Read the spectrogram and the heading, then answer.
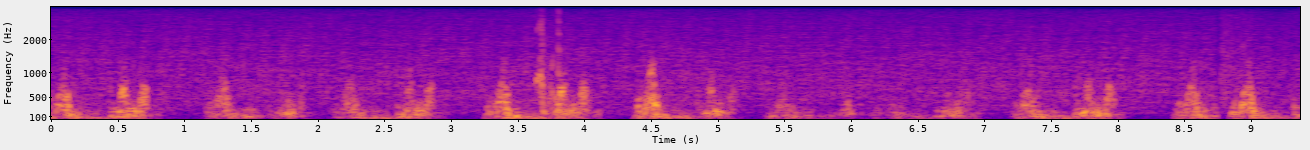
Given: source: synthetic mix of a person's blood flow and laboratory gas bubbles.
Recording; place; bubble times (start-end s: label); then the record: Doppler ultrasound of blood flow; precordium
3.60-3.88 s: bubbles
From the record:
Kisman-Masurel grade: 112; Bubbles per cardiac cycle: 1 to 2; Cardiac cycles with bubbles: 1 to 10%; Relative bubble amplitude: moderate (0.250 to 0.450); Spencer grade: 1 (occasional bubble signal discernible with the cardiac motion signal, with majority of cardiac periods free of bubbles); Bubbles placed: only in the low amplitude regions of the cardiac cycle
